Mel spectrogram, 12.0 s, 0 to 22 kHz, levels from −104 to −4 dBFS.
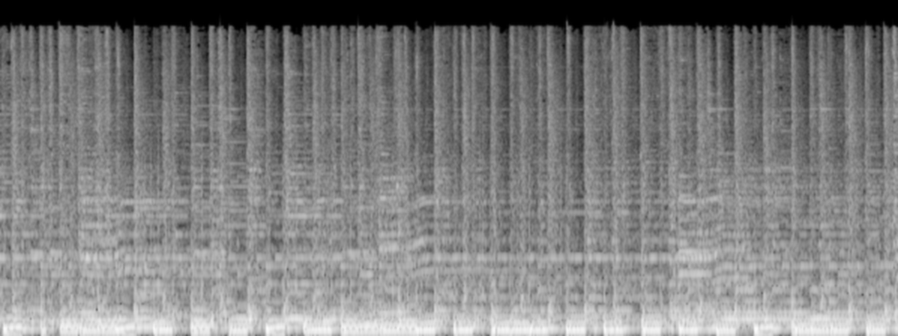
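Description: From 0.02 to 7.55 s, a train of same-shaped clicks ticks unevenly at about 5.5 per second, unlike random crackle, likely from interference or a faulty connection or supply.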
